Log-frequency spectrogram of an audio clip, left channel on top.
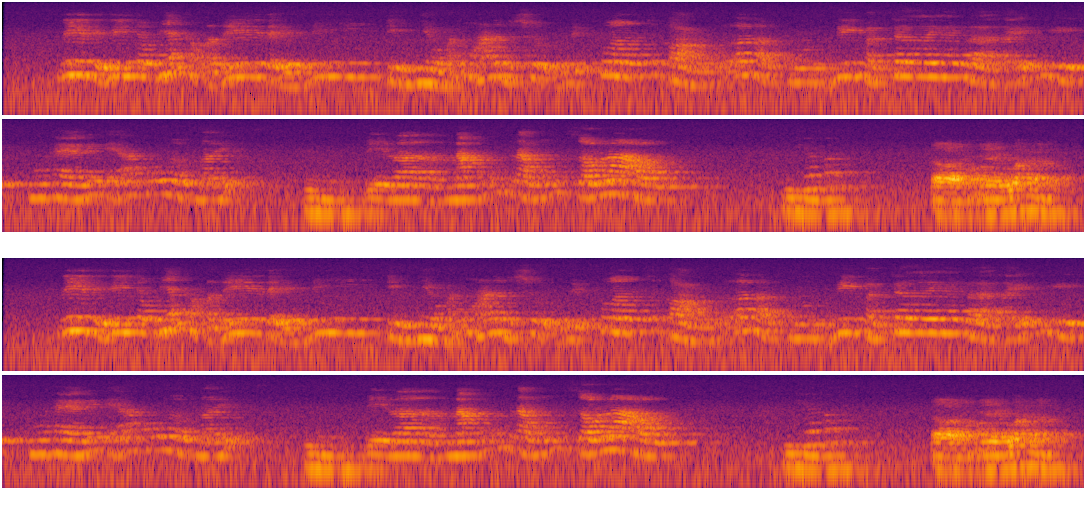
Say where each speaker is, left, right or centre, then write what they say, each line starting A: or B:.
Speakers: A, on the left; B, on the left.
A: đi thì đi cho biết hoặc là đi để đi tìm hiểu văn hóa lịch sử địa phương chứ còn nữa là ừ, đi mà chơi hay là ấy thì mùa hè đi Nghệ An không hợp mấy
B: Ừm.
A: vì là nắng nóng gió Lào
B: Ừ.
A: khiếp lắm
B: Rồi
A: Ồ,
B: ghê quá ha.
